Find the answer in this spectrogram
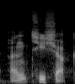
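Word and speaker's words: An Taoiseach: I should have got one of you to pronounce that word. It's Irish for Prime Minister. But the Irish language is very complicated. They say it's something like Antishak.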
